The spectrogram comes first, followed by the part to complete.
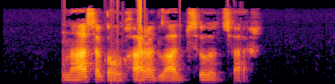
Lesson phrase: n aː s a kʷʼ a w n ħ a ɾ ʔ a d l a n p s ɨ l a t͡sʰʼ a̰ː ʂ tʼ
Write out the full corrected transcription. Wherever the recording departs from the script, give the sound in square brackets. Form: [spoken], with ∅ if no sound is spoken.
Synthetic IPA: n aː s a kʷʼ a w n [χ] a ɾ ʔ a d l a [d] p s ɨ l a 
